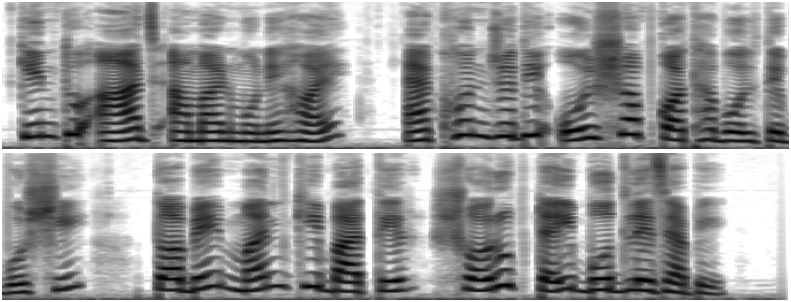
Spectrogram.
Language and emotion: Bengali, neutral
